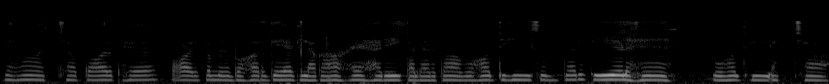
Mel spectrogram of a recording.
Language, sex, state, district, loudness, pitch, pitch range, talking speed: Hindi, female, Uttar Pradesh, Jyotiba Phule Nagar, -43 LUFS, 200 Hz, 195-205 Hz, 160 wpm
